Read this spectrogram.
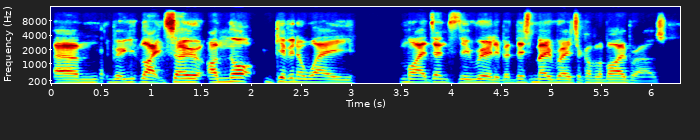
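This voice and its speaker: Animated podcast host, dry close sound. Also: male voice, mid-range voice, moderate pace, dry recording. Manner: animated storyteller, heavy swearing, laughs a lot. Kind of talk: casual chat.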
